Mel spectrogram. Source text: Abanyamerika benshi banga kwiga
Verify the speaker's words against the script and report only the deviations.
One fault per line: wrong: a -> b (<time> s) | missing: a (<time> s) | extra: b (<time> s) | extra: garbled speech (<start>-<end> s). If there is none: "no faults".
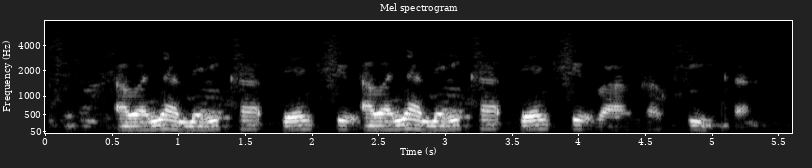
extra: abanyamerika benshi (2.4 s)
